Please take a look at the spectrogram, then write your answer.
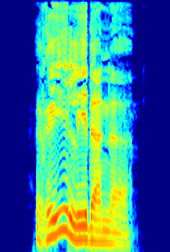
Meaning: inflection of rehledern: 1. strong/mixed nominative/accusative feminine singular 2. strong nominative/accusative plural 3. weak nominative all-gender singular
- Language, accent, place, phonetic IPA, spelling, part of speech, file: German, Germany, Berlin, [ˈʁeːˌleːdɐnə], rehlederne, adjective, De-rehlederne.ogg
